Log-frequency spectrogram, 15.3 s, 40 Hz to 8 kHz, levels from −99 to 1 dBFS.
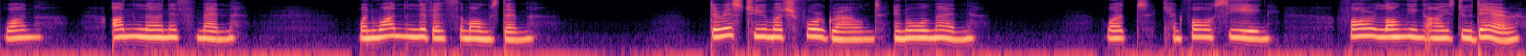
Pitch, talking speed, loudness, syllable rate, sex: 230 Hz, 95 wpm, -17 LUFS, 3.8 syllables/s, female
